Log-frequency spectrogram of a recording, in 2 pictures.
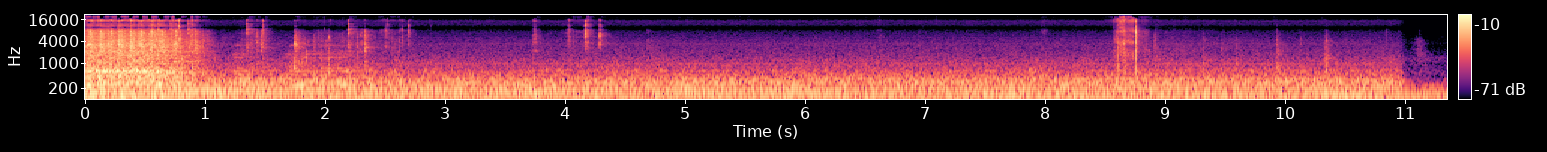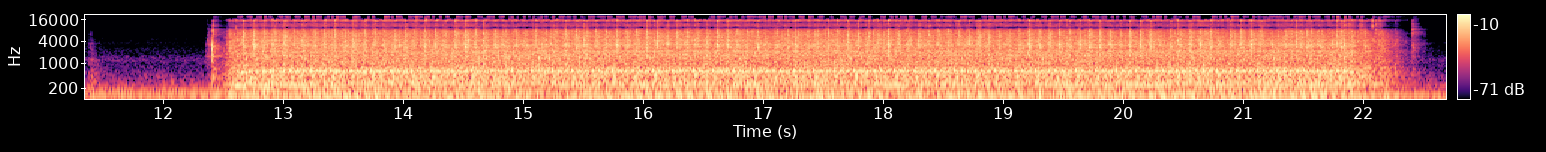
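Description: A sewing machine quilting a panel quilt hums steadily at moderate speed with faint clicks, pauses briefly, then resumes with a louder, denser stitching buzz that runs on evenly, no voices.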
